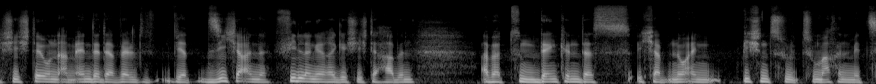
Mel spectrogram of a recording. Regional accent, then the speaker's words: Paris, Île-de-France, France; born there; first language French; German is a second language; Weil ich liebe diese Sprache. Das ist meine Muttersprache. Ich bin in Paris geboren

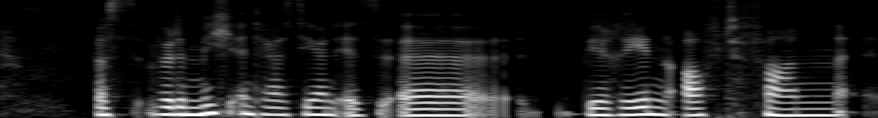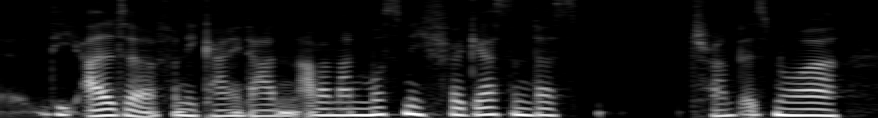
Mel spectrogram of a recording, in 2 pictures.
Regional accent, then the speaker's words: Green Bay, Wisconsin, United States; Eine Freundin von mir aus Green Bay, aus meiner Heimatstadt, hat gerade ein Foto gepostet

